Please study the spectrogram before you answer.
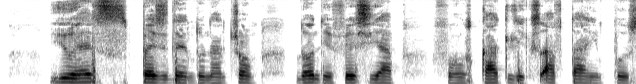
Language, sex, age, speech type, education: Nigerian Pidgin, male, 15-29, spontaneous, tertiary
